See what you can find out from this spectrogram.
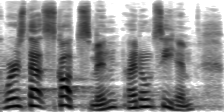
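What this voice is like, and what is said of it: Poor attempt at Scottish accent. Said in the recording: “which is not a Scottish accent. I don't know why I did that.”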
